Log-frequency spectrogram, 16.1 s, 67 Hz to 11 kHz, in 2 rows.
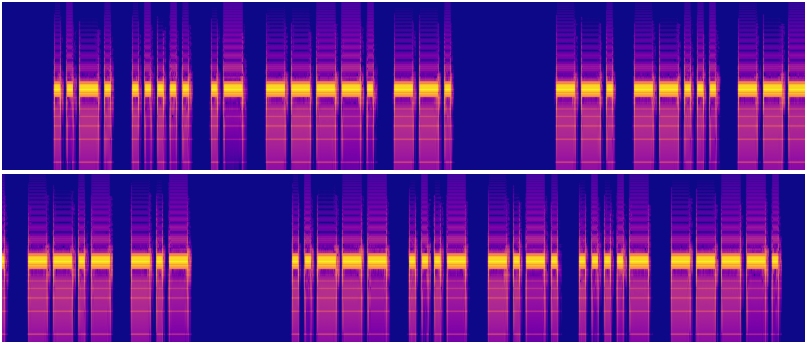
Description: Morse code, heard as a keyed tone, about 19 wpm, 800 Hz. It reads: F5A9G G7OQK 2VC49
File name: CW / DET / 1 9 1500C S C 18wpm 2539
